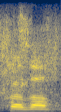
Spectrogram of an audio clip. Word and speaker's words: Provo: You can't call it Pervo, my friend.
